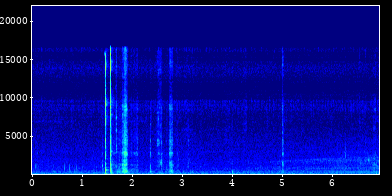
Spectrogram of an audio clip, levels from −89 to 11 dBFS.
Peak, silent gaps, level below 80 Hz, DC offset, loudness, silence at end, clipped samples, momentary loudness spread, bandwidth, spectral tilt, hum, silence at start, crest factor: -8 dBFS; none; -68 dBFS; under 0.1%; -40 LUFS; 0 s; under 0.1%; 25 LU; 17 kHz; -1.5 dB/octave; none; 0 s; 40 dB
